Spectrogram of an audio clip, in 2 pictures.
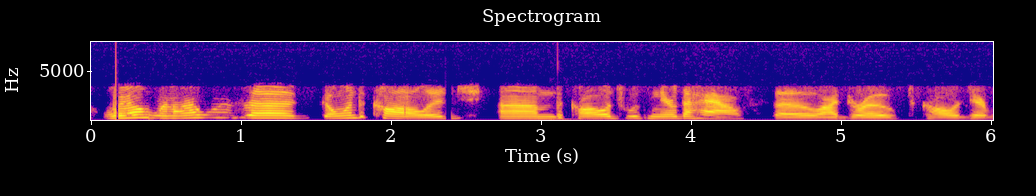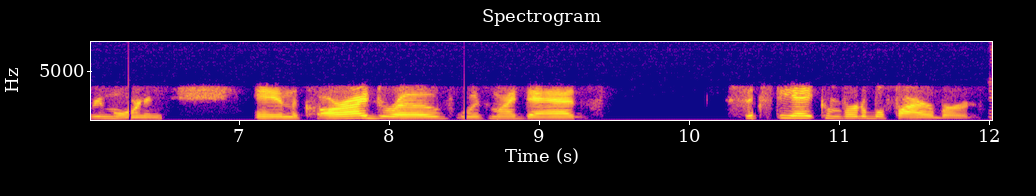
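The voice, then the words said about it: Southern American accent. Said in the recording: “please, Lord, let her have a southern accent. ... Well, I think I do. ... Oh, yes, ma'am. You certainly um, do.”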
